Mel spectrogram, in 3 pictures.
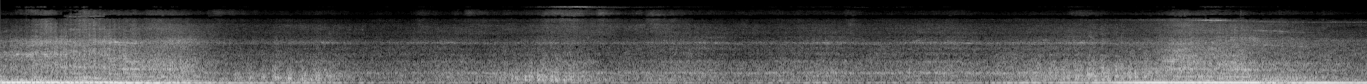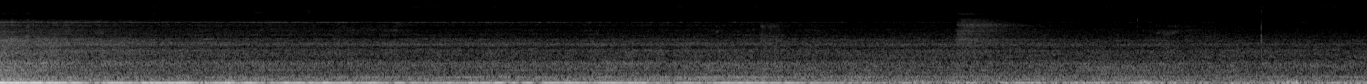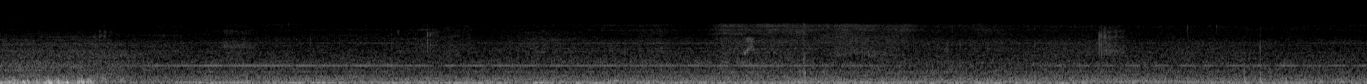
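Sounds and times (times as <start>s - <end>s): train wheels rumbling on rails: 0.0s - 32.4s.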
